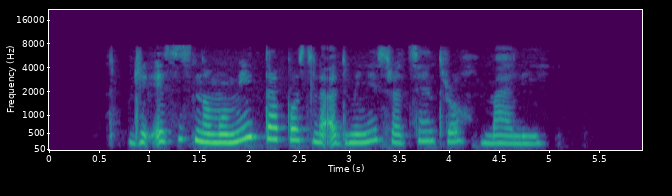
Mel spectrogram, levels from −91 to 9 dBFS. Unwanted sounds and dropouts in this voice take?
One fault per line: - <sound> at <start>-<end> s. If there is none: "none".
none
